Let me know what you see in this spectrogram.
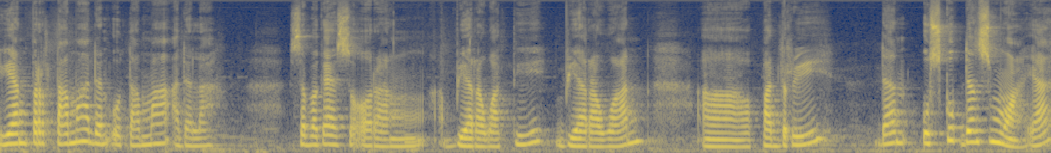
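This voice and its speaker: A woman speaks at a very slow pace with lively intonation on a very clean recording with a silent background. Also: medium pitch for a woman. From Sarawak, Malaysia (Melanau). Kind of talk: interview testimony. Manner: halting, many fillers.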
